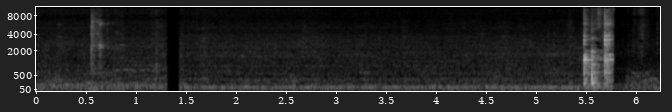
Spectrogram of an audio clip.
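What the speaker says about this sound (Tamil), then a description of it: "உதுத்து வச்ச சேமியா எடுத்து போட்டு நல்லா மிக்ஸ் பண்ணிடுங்க" Egg vermicelli is tossed and stirred with chicken pakoda in a pan, giving a faint low scraping and soft sizzle with a louder clatter of the spoon against the pan near the end.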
